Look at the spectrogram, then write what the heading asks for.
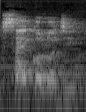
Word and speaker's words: psychology: Silent हो जाता है, PSYCHOLOGY पी साइलेंट हो जाता है साइकोलॉजी।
